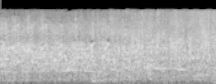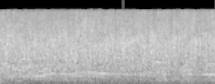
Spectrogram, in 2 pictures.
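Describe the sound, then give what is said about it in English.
A studio audience applauds and cheers loudly and steadily for Kenneth Williams, a dense wash of clapping that fills the whole stretch, with faint chuckles and a few raised voices mixed in. “You've already got a partisan audience. They're cheering for Kenneth...”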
